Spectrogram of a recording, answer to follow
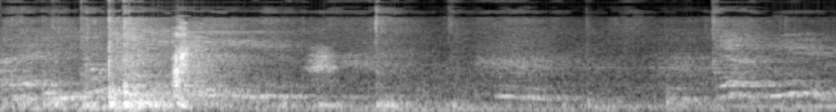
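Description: A dull thud on padded training mats about half a second in, with a second, lighter knock just after, amid children's voices and movement in a large practice hall.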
